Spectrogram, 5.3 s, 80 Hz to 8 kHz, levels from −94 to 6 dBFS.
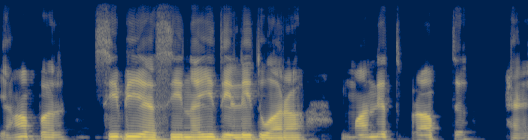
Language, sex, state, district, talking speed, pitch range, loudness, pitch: Hindi, male, Bihar, Lakhisarai, 100 wpm, 130-140 Hz, -15 LUFS, 135 Hz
